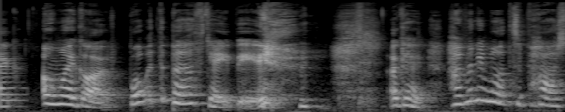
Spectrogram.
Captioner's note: giggles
